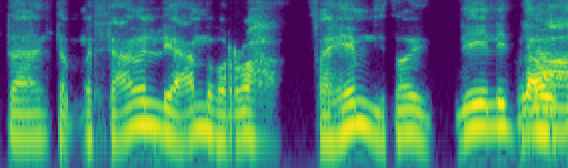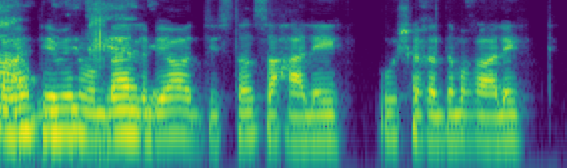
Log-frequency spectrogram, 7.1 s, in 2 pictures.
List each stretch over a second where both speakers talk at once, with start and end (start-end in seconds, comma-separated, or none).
3.2-4.5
